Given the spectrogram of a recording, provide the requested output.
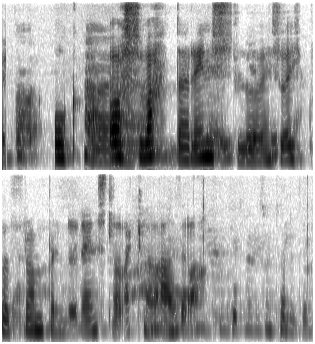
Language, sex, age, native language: Icelandic, female, 40-49, Icelandic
